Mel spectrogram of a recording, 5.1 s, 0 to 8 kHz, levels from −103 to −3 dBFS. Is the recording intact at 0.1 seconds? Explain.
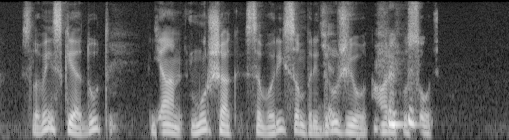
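Yes, the speech at 0.1 s is intact, with nothing wrong at that moment beyond the normal call microphone processing, whose high-pass filter trims the lowest bass.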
